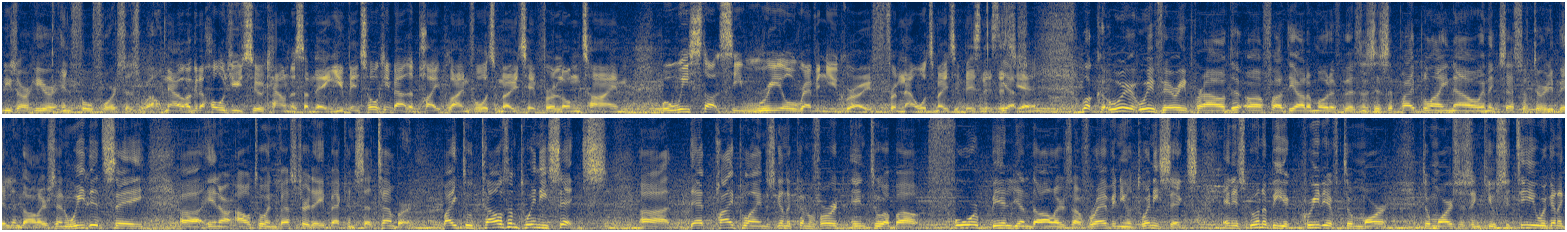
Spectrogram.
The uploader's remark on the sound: Live from CES Day Two. Live from CES in Las Vegas break down the latest in consumer technology from the biggest show there is.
